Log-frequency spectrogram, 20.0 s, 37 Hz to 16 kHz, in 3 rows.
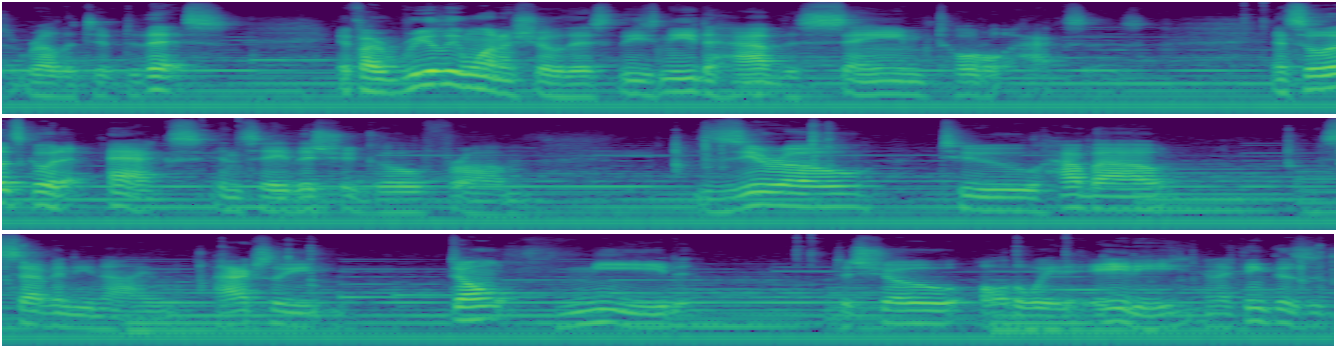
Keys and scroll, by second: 10.2 Tab, 10.8 Tab, 13.1-14.4 typing, 14.8 Return, 17.9 typing, 19.9 typing.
